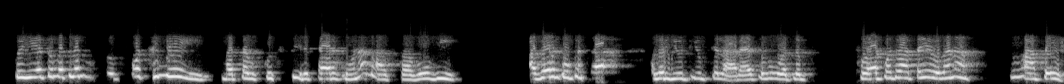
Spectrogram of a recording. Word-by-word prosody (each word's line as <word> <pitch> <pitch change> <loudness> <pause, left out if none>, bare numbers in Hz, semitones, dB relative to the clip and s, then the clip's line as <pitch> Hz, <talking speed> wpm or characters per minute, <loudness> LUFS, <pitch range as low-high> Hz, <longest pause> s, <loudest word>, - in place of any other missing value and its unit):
तो 325 - +2
ये 335 +2 +4
तो - - +2
मतलब 370 +1 +1 0.2
अ, - - +1 0.2
कुछ 370 0 -1
भी 320 -11 +3 0.3
मतलब 235 +2 0
कुछ 270 -2 0
सिर-पैर 260 -2 0
हो 240 - 0
ना 280 - 0
बात 230 0 -3
का 225 - +1
वो 265 - +3
भी 270 -3 +4 0.8
अगर 310 +7 +4
वो - - +3
बंदा 355 +6 0 0.5
अगर 270 +1 +3
यूट्यूब 260 +1 -2
चला 245 -8 0
रहा 215 +2 -1
है 230 - +1
तो 255 - -1
वो 260 -1 0
मतलब 235 0 +1 0.6
थोड़ा-बहुत 260 +3 +2
तो 310 - +2
आता 300 0 0
ही 325 - +2
होगा 290 -1 +2
ना, 320 +1 +2 0.5
वहाँ 300 -7 0
पे - - +5
270 Hz, 195 wpm, -10 LUFS, 250-320 Hz, 0.8 s, पे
